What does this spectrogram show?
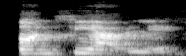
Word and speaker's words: Confiable: Confiable.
